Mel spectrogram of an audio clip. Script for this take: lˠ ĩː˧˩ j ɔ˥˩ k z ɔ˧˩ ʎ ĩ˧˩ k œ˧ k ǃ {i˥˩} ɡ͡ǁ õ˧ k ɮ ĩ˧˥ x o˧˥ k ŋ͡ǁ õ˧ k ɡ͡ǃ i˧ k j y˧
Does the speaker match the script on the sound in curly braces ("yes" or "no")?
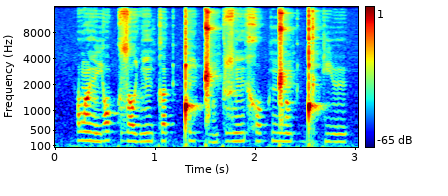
no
